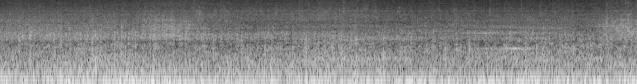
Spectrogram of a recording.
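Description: Steady hiss of rain falling, with an uneven low rumble underneath.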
